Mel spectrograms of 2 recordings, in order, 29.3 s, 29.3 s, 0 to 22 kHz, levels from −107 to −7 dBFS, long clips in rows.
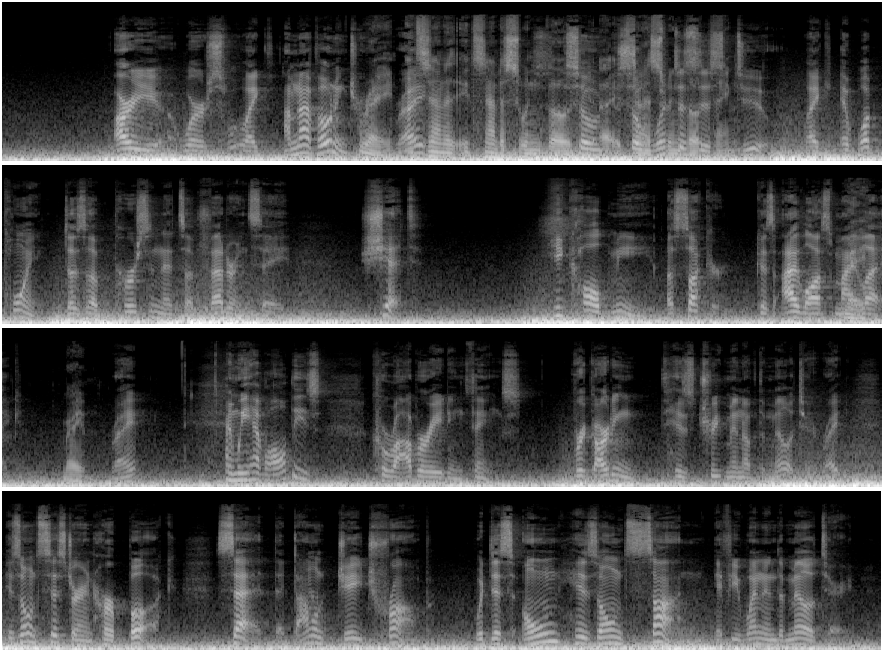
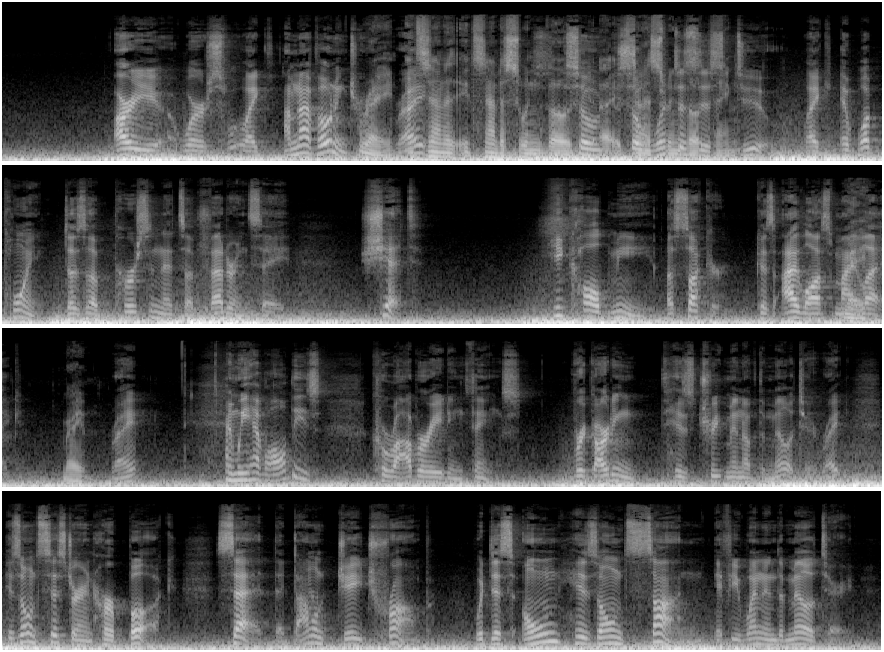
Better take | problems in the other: second | wind noise on the microphone; heavy; 8 dB below the speech; occasional gusts in the second

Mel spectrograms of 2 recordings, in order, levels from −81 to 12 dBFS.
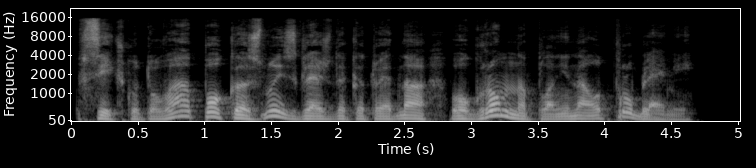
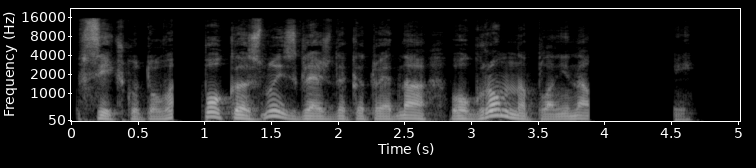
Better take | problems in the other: first | audio cutting out; at 1 s and at 4 s for 0.5 s

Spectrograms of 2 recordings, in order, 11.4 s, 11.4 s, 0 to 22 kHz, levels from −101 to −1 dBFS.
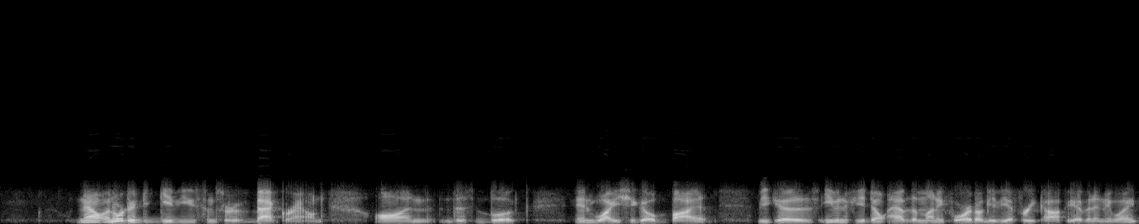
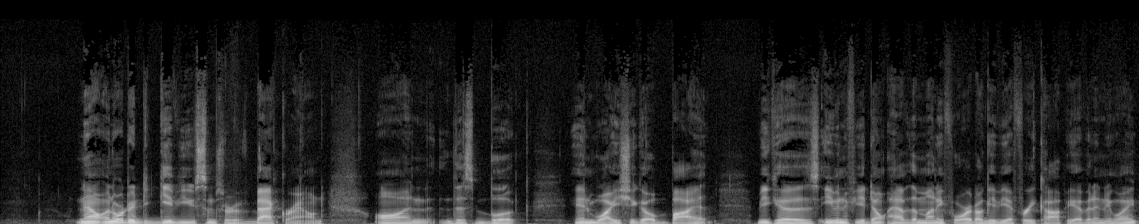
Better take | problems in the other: second | phone-call audio; nothing above 3.5 kHz

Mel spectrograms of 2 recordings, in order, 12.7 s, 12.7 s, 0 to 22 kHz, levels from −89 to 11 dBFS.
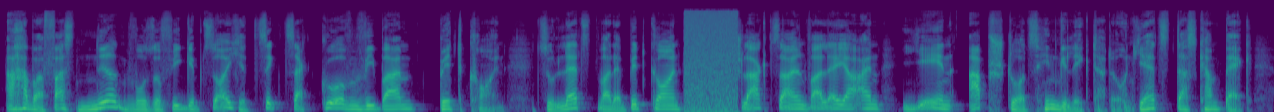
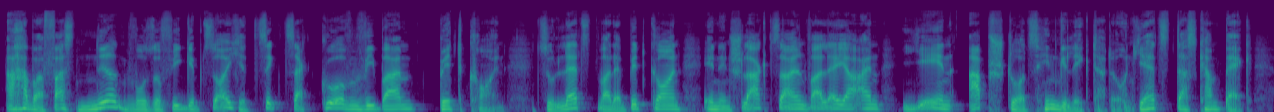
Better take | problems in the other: second | audio cutting out; filled with static; at 7 s for 0.5 s

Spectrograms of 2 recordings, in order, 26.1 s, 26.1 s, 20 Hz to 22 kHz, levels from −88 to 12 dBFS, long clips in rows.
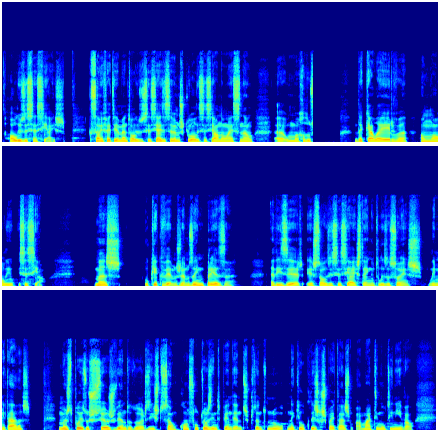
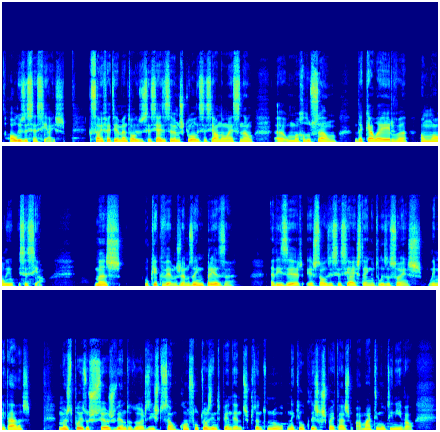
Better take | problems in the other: second | audio cutting out; at 6 s for 0.5 s

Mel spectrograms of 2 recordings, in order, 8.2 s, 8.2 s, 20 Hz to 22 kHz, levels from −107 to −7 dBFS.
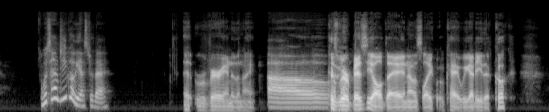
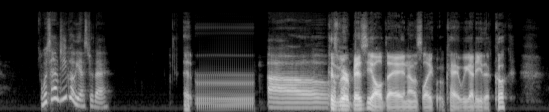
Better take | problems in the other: first | audio freezing; at 3 s for 1 s

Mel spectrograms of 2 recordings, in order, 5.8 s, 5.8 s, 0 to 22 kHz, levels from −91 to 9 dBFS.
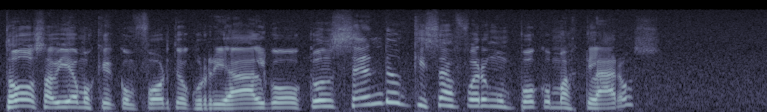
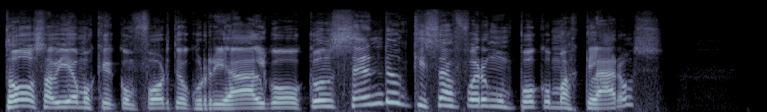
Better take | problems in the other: second | hiss; faint; throughout; 25 dB below the speech

